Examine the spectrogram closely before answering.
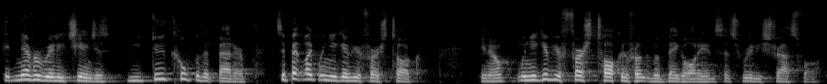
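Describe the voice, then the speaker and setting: A man's voice: on the high side, expressive, a little fast, dark tone. A man, a researcher, answering interview questions in a reflective, self-effacing way, with frequent fillers and restarts. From not from Newcastle.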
